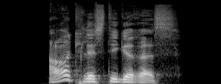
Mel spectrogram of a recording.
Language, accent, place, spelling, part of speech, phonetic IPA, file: German, Germany, Berlin, arglistigeres, adjective, [ˈaʁkˌlɪstɪɡəʁəs], De-arglistigeres.ogg
- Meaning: strong/mixed nominative/accusative neuter singular comparative degree of arglistig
